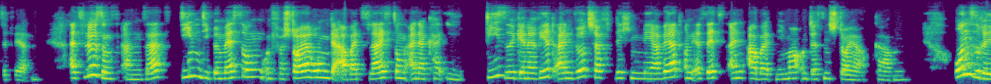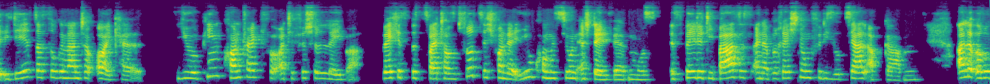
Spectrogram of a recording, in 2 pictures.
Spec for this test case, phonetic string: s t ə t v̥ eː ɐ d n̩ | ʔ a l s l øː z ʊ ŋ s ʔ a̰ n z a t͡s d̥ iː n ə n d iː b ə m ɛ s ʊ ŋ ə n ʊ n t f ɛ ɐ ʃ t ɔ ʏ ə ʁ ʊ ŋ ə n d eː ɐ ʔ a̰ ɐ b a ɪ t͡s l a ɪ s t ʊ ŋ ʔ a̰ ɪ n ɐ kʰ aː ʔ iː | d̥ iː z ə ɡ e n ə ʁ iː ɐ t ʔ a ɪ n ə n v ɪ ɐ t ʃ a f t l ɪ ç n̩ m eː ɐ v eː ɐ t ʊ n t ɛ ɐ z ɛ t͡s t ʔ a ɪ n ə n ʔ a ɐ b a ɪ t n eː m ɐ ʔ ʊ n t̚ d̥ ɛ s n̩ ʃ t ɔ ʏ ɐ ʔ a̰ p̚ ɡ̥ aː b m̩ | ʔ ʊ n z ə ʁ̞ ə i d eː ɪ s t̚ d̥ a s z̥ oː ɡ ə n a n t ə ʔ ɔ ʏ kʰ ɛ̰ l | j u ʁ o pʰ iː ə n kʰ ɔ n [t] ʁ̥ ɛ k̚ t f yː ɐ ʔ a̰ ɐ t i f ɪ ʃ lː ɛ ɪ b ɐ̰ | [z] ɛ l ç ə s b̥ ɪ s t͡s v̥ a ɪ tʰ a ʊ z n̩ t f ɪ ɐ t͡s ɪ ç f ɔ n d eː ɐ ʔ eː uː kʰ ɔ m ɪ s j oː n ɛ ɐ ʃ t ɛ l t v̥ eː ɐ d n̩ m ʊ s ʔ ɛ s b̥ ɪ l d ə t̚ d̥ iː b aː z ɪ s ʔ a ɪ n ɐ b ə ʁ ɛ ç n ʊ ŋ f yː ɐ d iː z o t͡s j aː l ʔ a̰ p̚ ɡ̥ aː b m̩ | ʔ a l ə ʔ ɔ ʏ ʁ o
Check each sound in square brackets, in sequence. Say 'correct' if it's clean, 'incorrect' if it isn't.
correct, incorrect: v

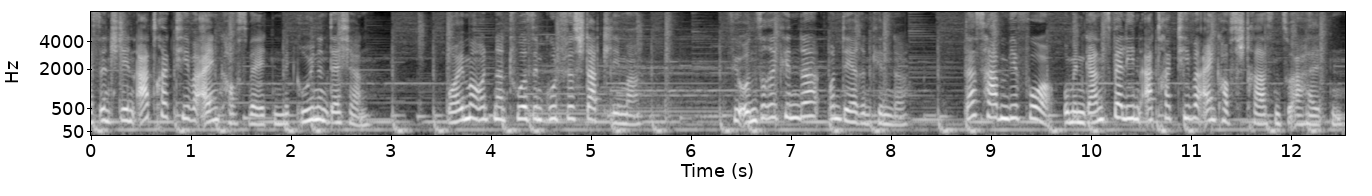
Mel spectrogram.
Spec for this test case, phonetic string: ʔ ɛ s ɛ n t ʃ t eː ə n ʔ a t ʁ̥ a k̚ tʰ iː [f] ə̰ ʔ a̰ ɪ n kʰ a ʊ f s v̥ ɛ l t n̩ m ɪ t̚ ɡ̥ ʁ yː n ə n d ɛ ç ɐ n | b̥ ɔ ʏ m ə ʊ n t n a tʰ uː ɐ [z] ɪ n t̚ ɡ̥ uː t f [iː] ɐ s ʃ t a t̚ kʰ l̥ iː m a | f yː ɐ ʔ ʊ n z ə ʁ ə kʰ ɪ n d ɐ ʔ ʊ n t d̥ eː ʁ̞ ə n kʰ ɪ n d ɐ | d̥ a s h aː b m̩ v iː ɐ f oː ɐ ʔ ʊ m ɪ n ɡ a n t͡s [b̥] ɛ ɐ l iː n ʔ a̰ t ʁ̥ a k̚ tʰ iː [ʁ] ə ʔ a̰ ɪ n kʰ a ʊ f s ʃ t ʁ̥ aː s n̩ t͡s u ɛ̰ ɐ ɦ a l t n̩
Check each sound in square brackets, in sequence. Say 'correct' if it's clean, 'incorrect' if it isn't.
incorrect: v, correct, incorrect: yː, correct, incorrect: v

